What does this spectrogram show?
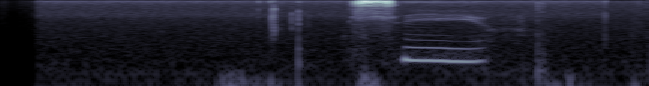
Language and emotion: Russian, neutral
